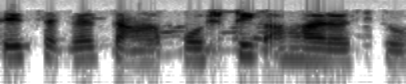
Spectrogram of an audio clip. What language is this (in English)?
Marathi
